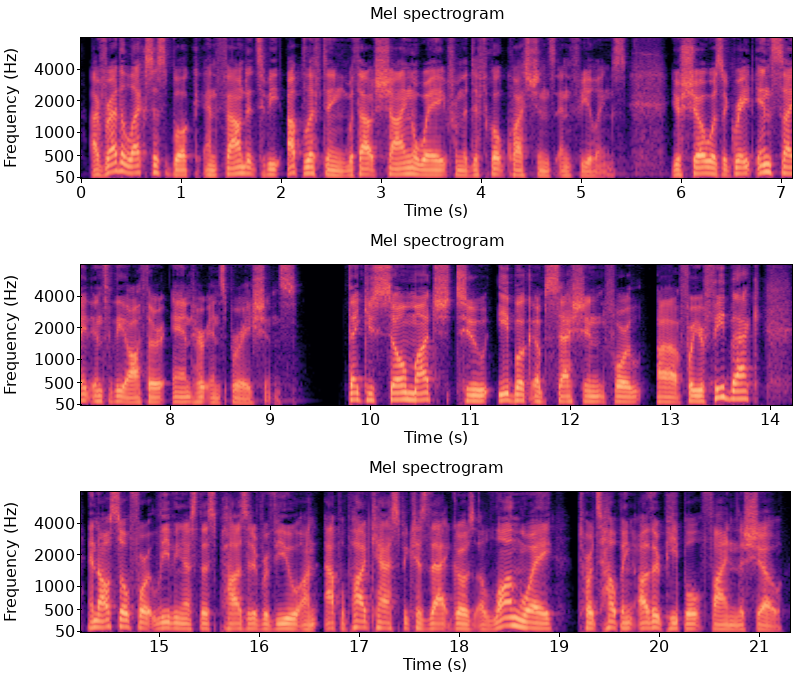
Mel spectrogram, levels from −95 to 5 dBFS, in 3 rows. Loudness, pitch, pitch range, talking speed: -15 LUFS, 110 Hz, 100-130 Hz, 190 wpm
